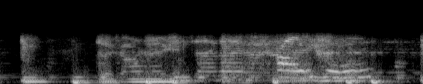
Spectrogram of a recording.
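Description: A voice singing a melody in short phrases, with a long wavering held note about three seconds in.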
